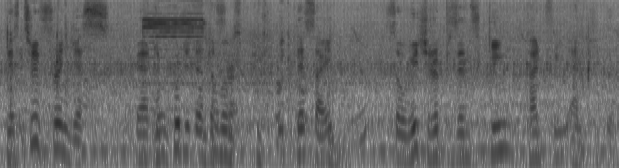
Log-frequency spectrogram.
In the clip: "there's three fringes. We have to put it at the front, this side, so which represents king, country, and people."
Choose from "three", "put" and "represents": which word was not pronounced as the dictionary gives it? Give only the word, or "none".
three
